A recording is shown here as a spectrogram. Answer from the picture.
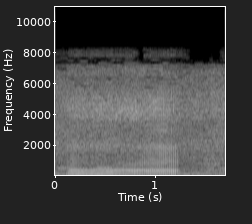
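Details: Asleep indoors, Max the English bulldog lets out one long, buzzy, rasping snore lasting about a second, rich in low tones, before it fades back to a quiet room hum.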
